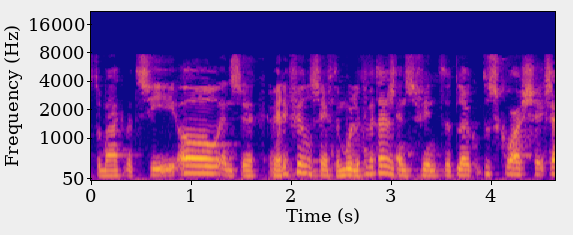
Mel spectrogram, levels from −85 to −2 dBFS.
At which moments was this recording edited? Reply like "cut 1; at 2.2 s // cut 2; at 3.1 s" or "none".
cut 1; at 1.7 s // cut 2; at 2.2 s // cut 3; at 2.7 s // cut 4; at 3.0 s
